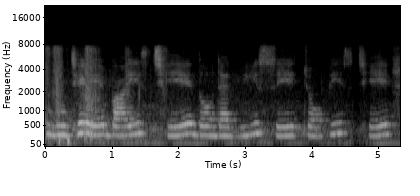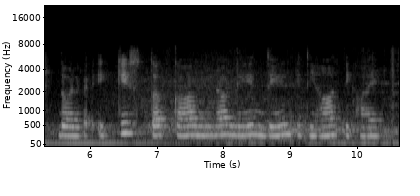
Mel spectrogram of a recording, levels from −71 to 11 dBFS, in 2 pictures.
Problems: low volume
